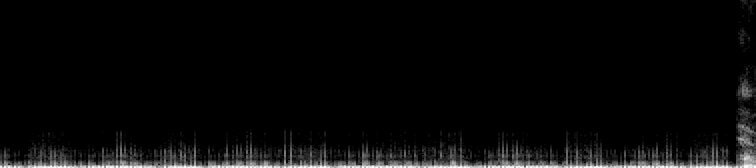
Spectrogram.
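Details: A house cat snuggling with its owner at waking time, purring continuously: a low, throbbing rumble rising and falling in regular breathing cycles, loud and close, with soft rustling.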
